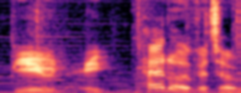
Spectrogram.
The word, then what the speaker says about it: Beaulieu: Starting in Biaulio, Beaulieu, head over to Rampisham, Ransom, then down to Mousehole.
